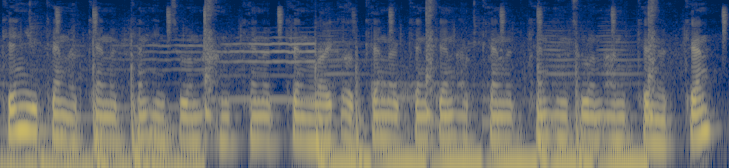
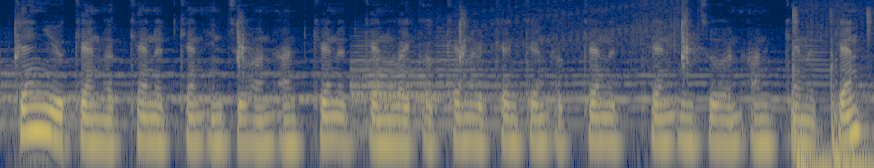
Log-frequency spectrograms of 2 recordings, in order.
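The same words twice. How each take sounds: First: It is said at a fast pace. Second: It is said at a normal pace.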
